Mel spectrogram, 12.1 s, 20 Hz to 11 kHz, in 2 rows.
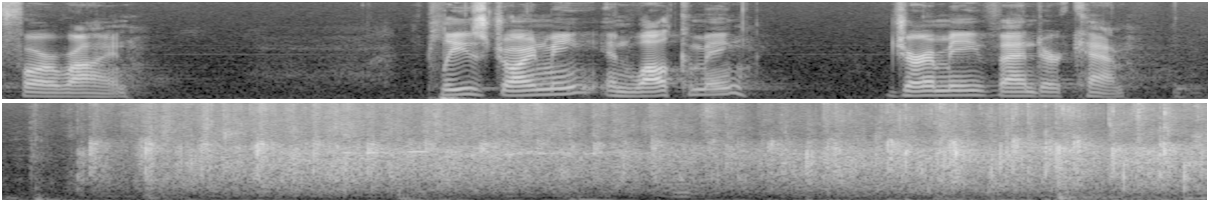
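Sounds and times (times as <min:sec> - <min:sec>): audience applauding: 0:06.3 - 0:12.0.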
